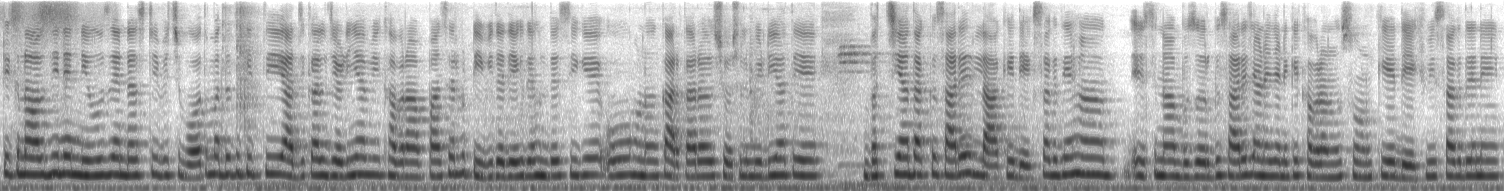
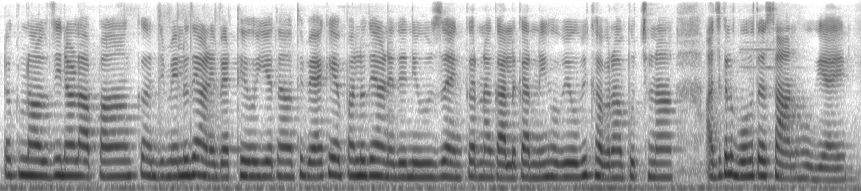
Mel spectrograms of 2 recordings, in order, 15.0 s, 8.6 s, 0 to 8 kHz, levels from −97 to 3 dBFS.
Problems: background conversations at intervals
